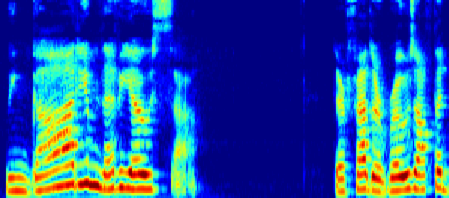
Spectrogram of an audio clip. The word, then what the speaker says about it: Wingardium Leviosa: "Ingardium Leviosa," he shouted, waving his long arms like a windmill. "You're saying it wrong," Harry heard Hermione snap. "It's Wingardium Leviosa. Make the gar nice and long."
